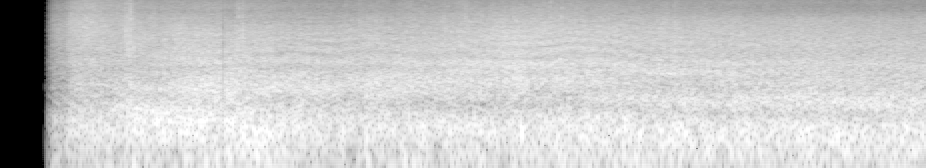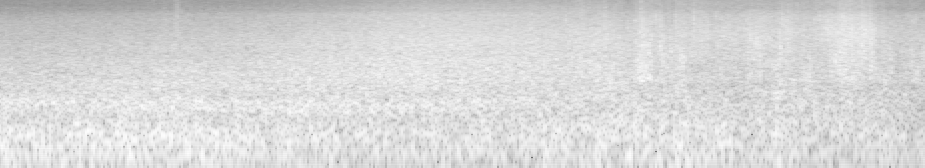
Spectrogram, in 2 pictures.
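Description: Waves wash and fizz over sand.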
